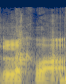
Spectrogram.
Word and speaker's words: LaCroix: Sophisticated folk pronounce it LaCroix.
